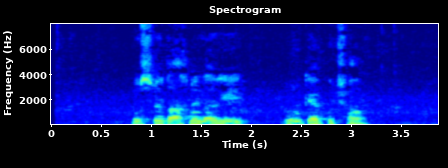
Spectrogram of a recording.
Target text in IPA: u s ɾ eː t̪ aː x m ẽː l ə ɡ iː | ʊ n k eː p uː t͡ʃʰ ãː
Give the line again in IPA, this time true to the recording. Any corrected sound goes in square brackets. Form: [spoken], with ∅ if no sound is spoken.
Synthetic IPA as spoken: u s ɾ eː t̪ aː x [n] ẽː l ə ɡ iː | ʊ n k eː p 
